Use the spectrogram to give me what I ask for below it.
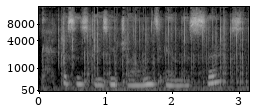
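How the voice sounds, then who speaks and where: A woman in an ASMR ASMR role-play, playing a polite, helpful librarian in a soft, breathy library soft voice with a gentle, attentive manner. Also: fairly high pitch, takes it slowly, noisy background. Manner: gentle, hushed, attentive customer-service talk. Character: helpful, polite female librarian recommending books to a customer.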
